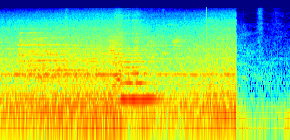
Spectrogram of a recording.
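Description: Indian Railways electric locomotive and its train moving along a station platform: a steady rumble with a horn sounding in the first couple of seconds. The sound cuts off suddenly shortly before the end.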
